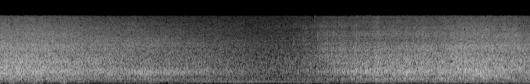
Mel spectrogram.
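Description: Small waves breaking and washing up a sandy beach as a steady rushing hiss. The wash swells, eases off about halfway through, then swells again with the next wave.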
